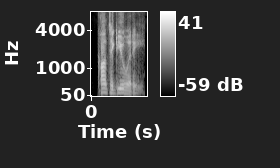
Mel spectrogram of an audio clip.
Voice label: "contiguity", American

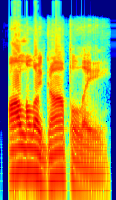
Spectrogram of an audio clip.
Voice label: "oligopoly", American

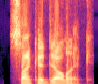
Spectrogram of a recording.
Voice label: "Psychedelic", American

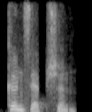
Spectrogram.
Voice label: "conception", Indian

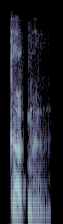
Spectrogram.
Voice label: "kirkman", Indian

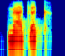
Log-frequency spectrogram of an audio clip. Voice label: "macaque", Indian

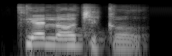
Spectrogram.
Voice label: "theological", Indian

